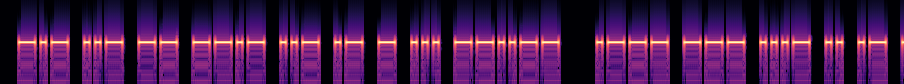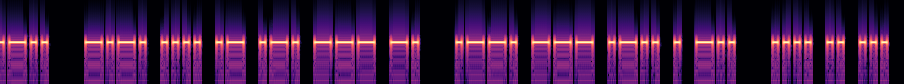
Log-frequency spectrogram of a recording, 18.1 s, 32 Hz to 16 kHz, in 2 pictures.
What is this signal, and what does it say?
Morse code, heard as a keyed tone, about 22 wpm, 700 Hz. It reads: KUMQUATS, JOVIAL CHARON POLED HIS
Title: Pangram Challenge v2 - 22wpm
